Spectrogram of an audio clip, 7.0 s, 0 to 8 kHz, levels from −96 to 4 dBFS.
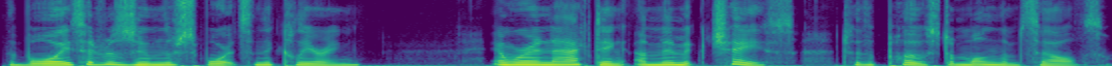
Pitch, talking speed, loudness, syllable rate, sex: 195 Hz, 175 wpm, -15 LUFS, 5.4 syllables/s, female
